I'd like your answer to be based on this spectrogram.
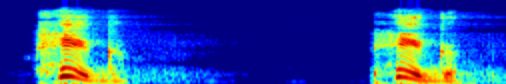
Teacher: В английском P, звук P, это такой с придыханием. То есть мы плотно смыкаем губки, а потом как бы выдыхаем этот звук уже. P. То есть такой как бы взрыв у нас немножко происходит, да, воздуха, п, с придыханием она произносится.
